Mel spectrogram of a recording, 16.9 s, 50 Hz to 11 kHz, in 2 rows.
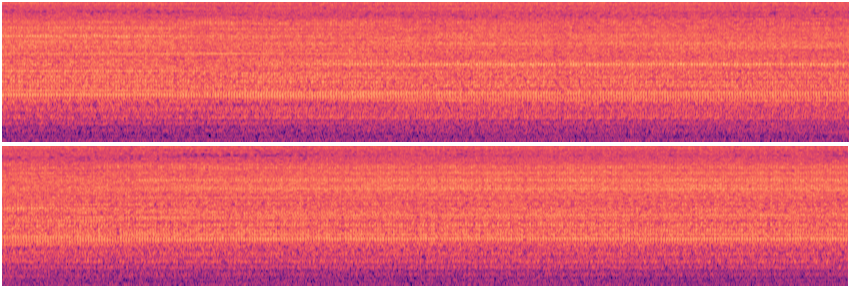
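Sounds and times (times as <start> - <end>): car engine running: 0.0 - 16.9
fast engine ticking: 0.0 - 16.9.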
